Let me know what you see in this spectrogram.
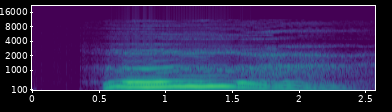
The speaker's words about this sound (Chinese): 第一个人打着哈欠走了出来。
